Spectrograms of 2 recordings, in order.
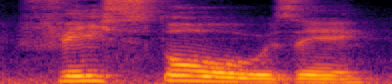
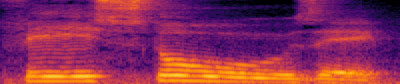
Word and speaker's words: festose: Festose.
